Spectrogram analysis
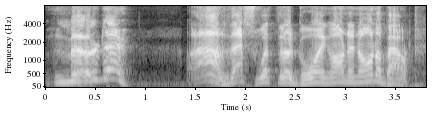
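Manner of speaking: high, loud dwarf in unsteady Scottish; wandering Scottish accent. Acted. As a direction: exclaim in a badly held Scottish brogue. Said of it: "This accent's gonna go all over the place".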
